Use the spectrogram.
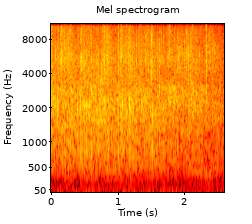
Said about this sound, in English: If you believe that, clap your hands unto the Lord and give God praise and thank him for the gospel of Jesus Christ.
